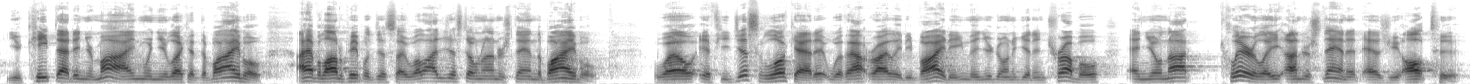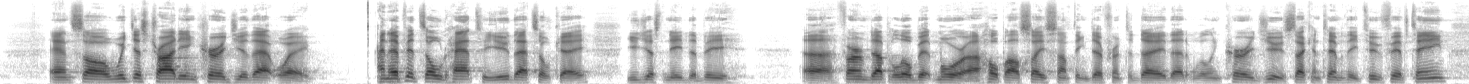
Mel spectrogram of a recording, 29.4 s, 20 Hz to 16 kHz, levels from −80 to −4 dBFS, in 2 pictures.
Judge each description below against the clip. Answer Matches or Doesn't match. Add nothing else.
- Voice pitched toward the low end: Matches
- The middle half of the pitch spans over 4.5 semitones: Doesn't match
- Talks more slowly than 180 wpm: Doesn't match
